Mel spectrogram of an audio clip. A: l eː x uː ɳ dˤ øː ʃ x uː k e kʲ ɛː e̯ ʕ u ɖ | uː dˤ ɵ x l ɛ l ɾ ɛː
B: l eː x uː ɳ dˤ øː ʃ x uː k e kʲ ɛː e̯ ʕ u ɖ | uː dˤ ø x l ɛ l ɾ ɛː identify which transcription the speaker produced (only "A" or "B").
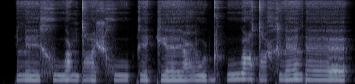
B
